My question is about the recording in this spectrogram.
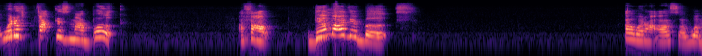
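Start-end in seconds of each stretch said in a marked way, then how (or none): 0.0-1.2 mild mock yell, pitched higher; retold frustrated yell. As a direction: act out exasperated yelling without full volume. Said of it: "I'm yelling. I'm like".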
